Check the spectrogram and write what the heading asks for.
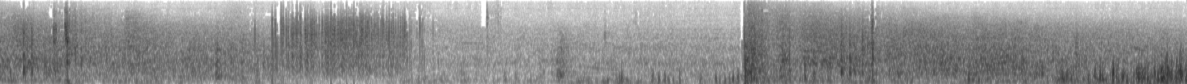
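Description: Aerial firework shells bursting: several sharp bangs, the loudest just under four seconds in, with a hissing crackle about a second and a half in and a quick run of small pops near the end.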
